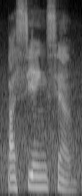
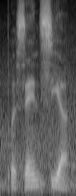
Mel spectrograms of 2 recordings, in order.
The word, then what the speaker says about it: Paciência: Paciência. Paciência. Paciência. Paciencia.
